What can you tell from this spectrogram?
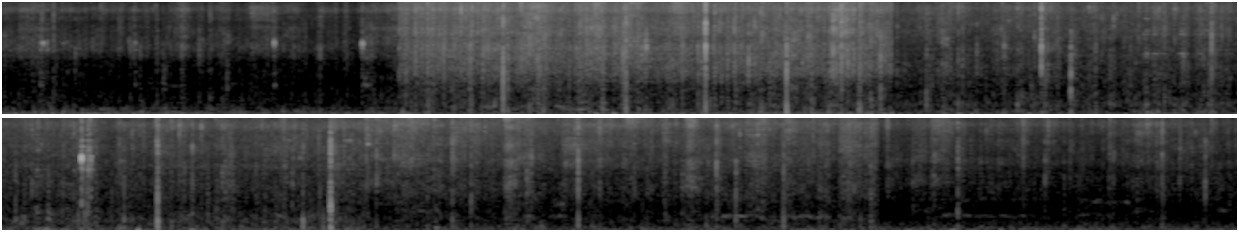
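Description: Chicken kebabs on metal skewers sizzling over hot charcoal, with scattered sharp crackling pops. The sizzle swells much louder from about four seconds in for about five seconds, then settles back to a steady hiss.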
